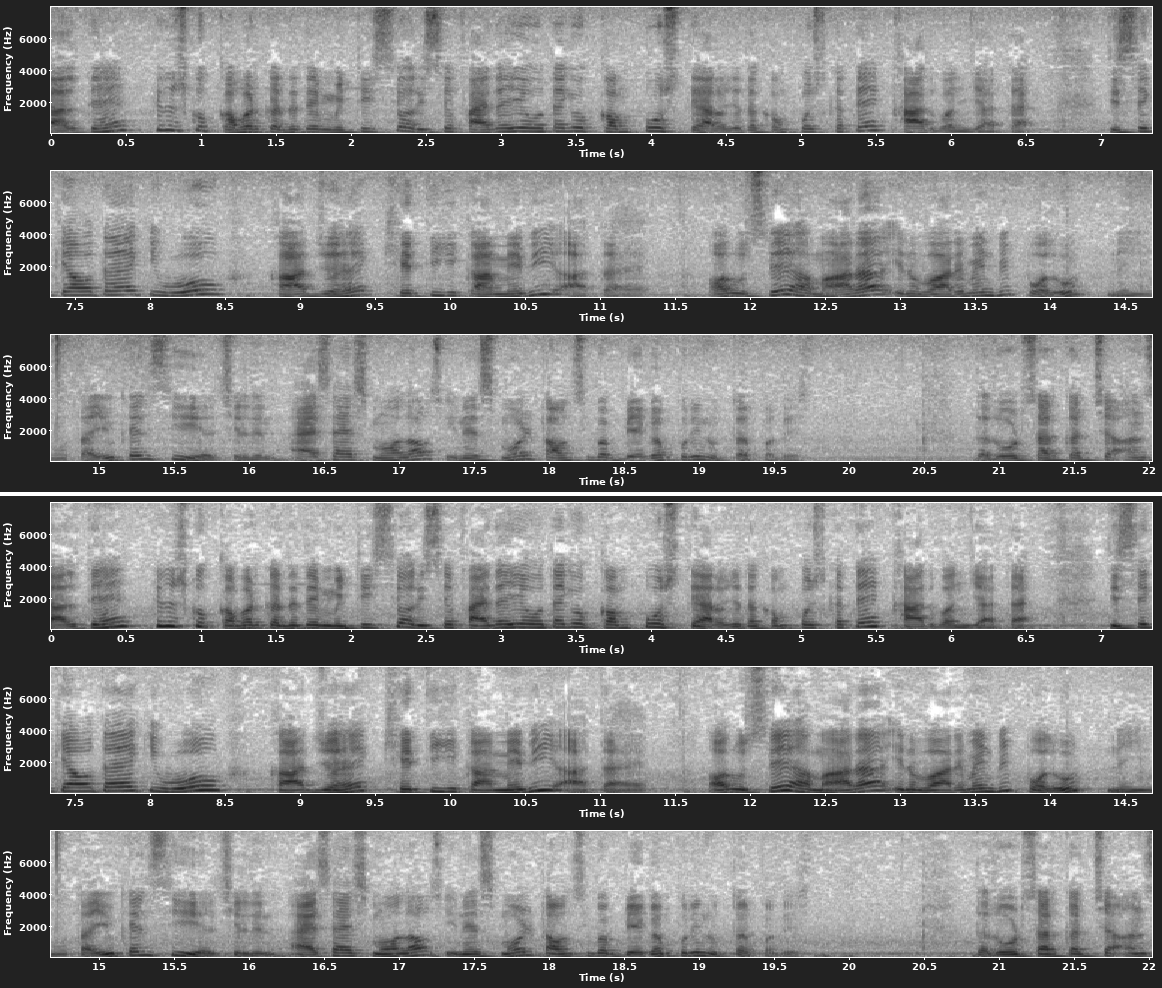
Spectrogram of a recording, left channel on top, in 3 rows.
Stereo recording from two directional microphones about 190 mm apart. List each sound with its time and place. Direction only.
0.0 s speech: 35° right (ahead or behind)
15.4 s speech: 35° right (ahead or behind)
20.8 s speech: 25° right (ahead or behind)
